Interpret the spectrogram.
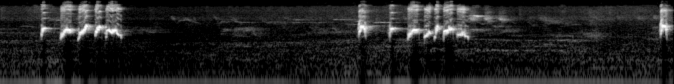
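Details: Southern-style red-whiskered bulbul song from Thailand, used to rouse caged birds and teach chicks: two bursts of fast, bubbling whistled notes about three seconds apart, with a steady low hum underneath.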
